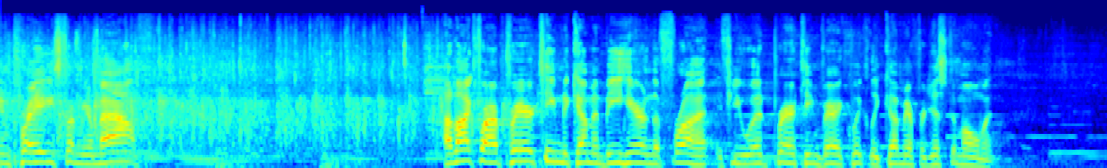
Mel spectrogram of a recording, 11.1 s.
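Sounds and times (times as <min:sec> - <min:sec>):
audience clapping hands in praise: 0:00.0 - 0:05.7
speech: 0:00.1 - 0:01.5, 0:04.4 - 0:10.0.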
